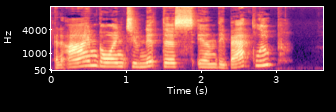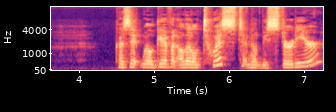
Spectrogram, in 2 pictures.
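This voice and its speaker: A woman leads a relaxed, step-by-step knitting lesson at home, sounding homey and apologetic and pausing regularly to correct herself. Her mid-range voice is expressive and a bit bright, though slightly hoarse from a cold.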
